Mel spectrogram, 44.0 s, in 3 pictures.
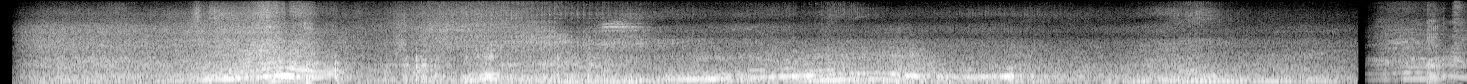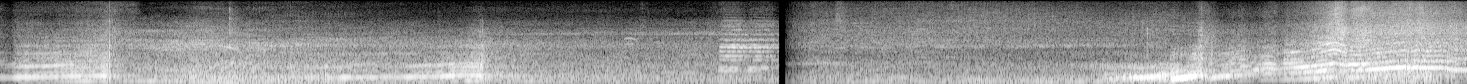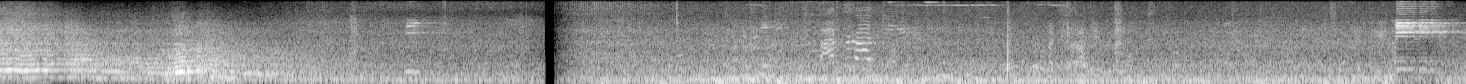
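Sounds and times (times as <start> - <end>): car engines accelerating hard: 0.3 - 5.9, 13.6 - 19.9, 23.4 - 32.8.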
